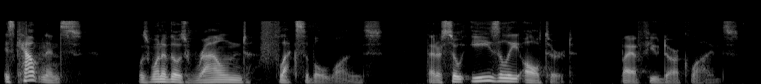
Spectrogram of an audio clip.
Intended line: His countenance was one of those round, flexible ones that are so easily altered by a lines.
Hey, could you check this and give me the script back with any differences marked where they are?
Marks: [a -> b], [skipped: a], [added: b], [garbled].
His countenance was one of those round, flexible ones that are so easily altered by a [added: few dark] lines.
